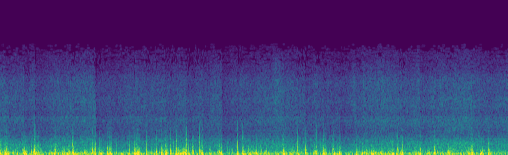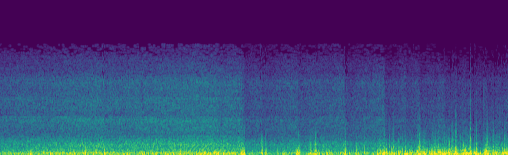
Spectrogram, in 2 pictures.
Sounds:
motorboat
speedboat acceleration
vehicle

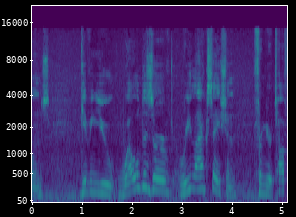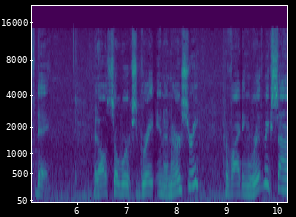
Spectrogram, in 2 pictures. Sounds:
speech

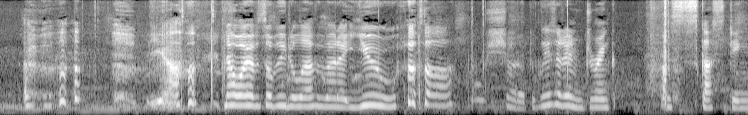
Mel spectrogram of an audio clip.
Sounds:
speech

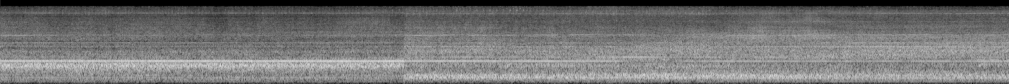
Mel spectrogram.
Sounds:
helicopter
aircraft

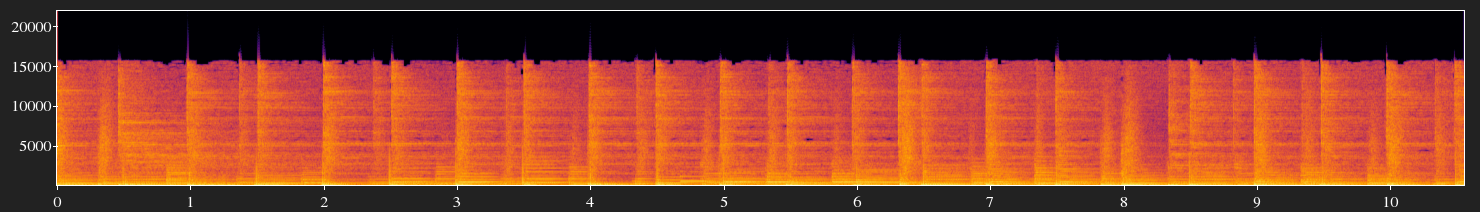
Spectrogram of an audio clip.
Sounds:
music

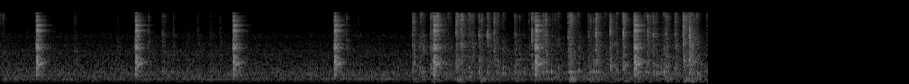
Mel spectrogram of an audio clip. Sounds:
typing on typewriter

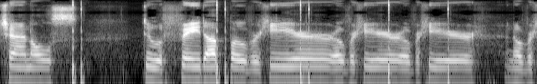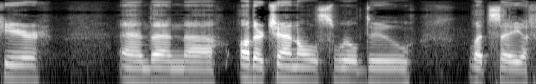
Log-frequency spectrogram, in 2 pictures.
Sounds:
speech

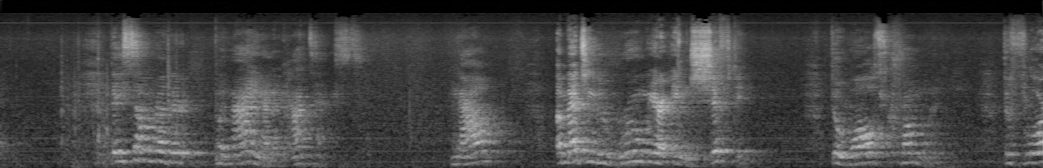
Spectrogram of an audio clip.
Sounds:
speech
male speech
monologue

